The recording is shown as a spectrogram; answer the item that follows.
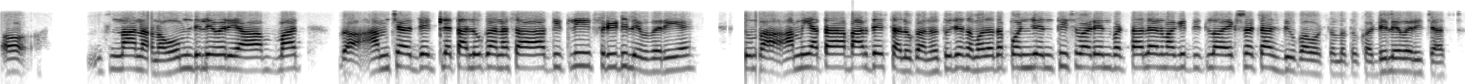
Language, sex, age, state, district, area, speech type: Goan Konkani, male, 18-30, Goa, Bardez, rural, conversation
